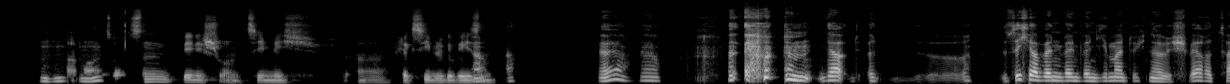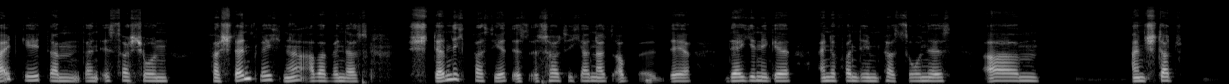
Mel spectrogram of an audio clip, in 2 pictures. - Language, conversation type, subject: German, unstructured, Wie beeinflussen Freunde deine Identität?
- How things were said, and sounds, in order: static; distorted speech; other background noise; cough; unintelligible speech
